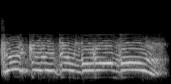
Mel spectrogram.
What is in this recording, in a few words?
right wing, mood high, speech tur; War Thunder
